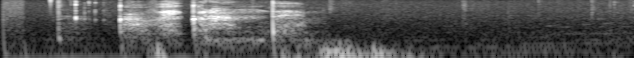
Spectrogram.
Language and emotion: Russian, neutral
